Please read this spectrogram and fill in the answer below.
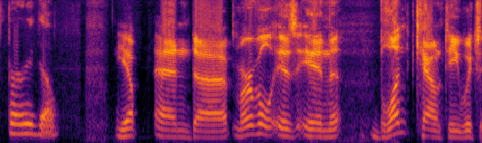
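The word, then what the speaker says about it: Maryville: I noticed that it's written mville but you pronounced it merville that's because that is how it's pronounced okay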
